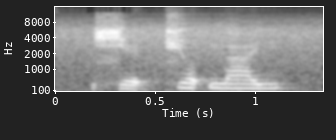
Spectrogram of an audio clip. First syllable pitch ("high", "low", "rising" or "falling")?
low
